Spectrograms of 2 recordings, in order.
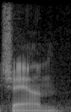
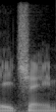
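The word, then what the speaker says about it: Achane: kind of like but it's aan but he's just being difficult when he says that it's definitely a chain it's spelled a c h a n e I saw that him and his mom pronounced their name differently she pronounces a a chain he pronounces aan that's that's another weird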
